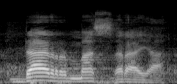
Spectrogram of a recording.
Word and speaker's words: Darmasraya: Supaya jan patah lidah membacanya ditambah jo R, Darmasraya.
